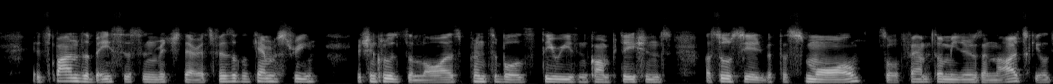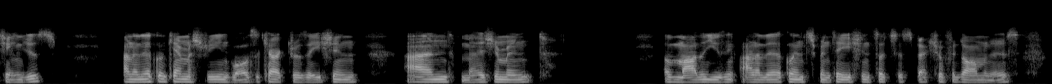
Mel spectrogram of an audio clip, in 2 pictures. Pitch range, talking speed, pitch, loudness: 110-130 Hz, 125 wpm, 115 Hz, -28 LUFS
